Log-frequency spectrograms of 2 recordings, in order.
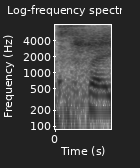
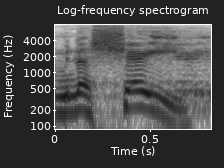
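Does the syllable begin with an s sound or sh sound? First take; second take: s; sh. First: The syllable begins with a plain s sound. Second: The syllable begins with a sh sound. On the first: The speaker calls it wrong. "bukan say" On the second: The speaker calls it right. "Yang betul"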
